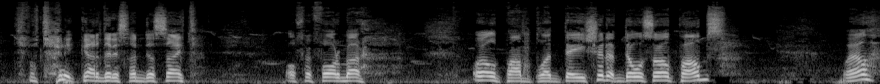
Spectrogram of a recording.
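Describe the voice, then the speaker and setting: A man talking casually while walking through a garden outdoors, out of breath and thinking aloud with pauses. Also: a little high. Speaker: vlogger. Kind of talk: casual walking vlog narration. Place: outdoors in a tropical botanic garden.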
